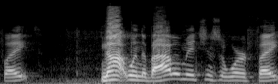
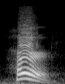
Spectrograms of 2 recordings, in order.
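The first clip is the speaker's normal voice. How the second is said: Heard punched loud; stress on Heard; 7 dB louder than usual. Real, not acted. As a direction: hit the word Heard. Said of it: "I was emphasizing that word".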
